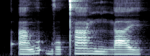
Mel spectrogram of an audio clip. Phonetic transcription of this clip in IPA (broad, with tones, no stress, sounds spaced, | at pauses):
ʔ ã˨ w ʊ˦ ʔ ɡ o˨ kʰ ã˦ ŋ ĩ˦˨ ŋ a˦ ɪ̯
